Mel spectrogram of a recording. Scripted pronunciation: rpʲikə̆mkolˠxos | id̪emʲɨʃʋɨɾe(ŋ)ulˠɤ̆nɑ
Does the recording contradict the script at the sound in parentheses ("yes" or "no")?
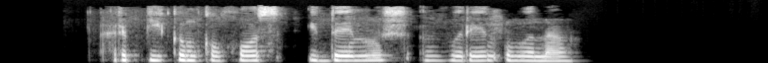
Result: yes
